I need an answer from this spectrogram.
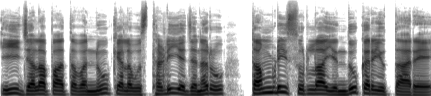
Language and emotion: Kannada, neutral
